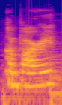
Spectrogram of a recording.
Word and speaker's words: Campari: The biggest flavor that you're tasting in here, though, is Campari. How do you pronounce that? Campari.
